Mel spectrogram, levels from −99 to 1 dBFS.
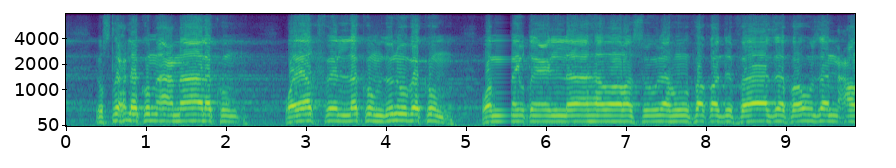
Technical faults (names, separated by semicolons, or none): call audio freeze; skip ahead; jitter buffer slow-down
